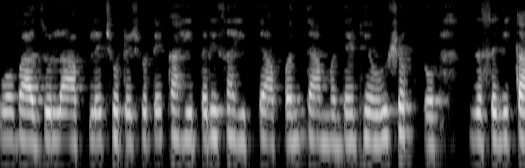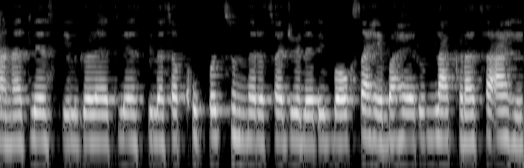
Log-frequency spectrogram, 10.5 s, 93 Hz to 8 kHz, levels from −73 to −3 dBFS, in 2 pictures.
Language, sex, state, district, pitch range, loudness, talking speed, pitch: Marathi, female, Maharashtra, Pune, 195-210 Hz, -22 LUFS, 160 wpm, 200 Hz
